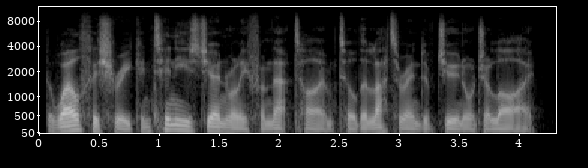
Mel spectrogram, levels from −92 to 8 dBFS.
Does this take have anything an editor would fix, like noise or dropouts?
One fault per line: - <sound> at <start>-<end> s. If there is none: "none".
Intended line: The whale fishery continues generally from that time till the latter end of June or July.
none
